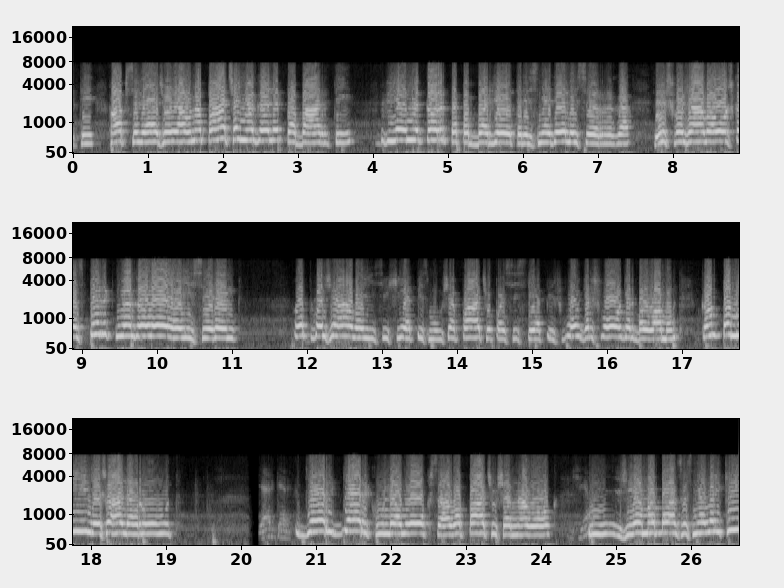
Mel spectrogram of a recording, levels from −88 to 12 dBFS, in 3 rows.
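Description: Around 20.10 to 20.25 s there's a burst of packet loss. The receiver bridged a 134 ms gap by carrying the last sound on and fading it down, finishing with about 70 ms of silence, and then picks up 140 ms further along. Nothing reaches above 8 kHz, which fits a G.722 call path.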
